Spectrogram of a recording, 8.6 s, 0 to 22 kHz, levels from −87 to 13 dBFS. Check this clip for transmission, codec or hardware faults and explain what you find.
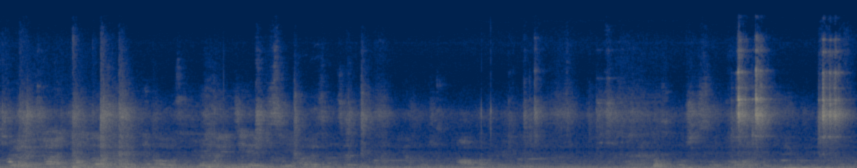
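Nothing turned up here; the audio comes across without any transmission, codec or hardware trouble worth flagging.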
